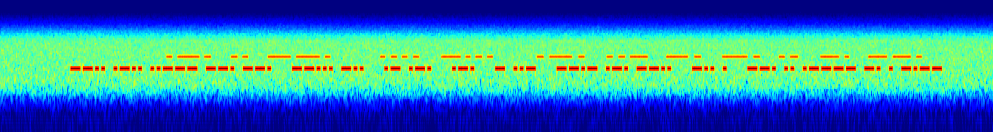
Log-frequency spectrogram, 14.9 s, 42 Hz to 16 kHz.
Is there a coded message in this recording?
Yes: Morse code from 1.0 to 14.2 s, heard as two keyed tones, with radio static. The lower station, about 26 wpm, 730 Hz: ZL2GG 7D AR R TU QRZ DE GI1NEY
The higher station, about 14 wpm, 1240 Hz: RIG HB RUNNING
